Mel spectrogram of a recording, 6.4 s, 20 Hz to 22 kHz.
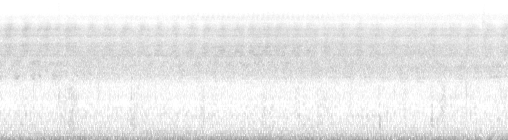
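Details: Cicadas calling in Osaka, Japan, on July 17th, 2024, recorded while walking: a dense, continuous high buzzing that never breaks, laid over a low rumble of traffic.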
